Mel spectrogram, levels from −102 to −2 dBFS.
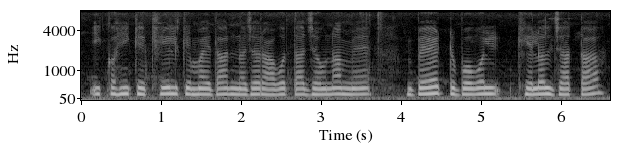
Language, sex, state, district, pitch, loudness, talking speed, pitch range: Bhojpuri, female, Bihar, Gopalganj, 200 Hz, -34 LUFS, 125 wpm, 195-210 Hz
